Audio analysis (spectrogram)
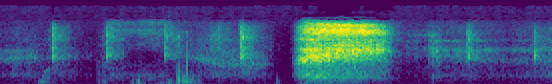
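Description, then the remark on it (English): One loud, breathy yawn bursts out, a short rush of air standing out against quieter breaths and small rustling noises, with no talking around it. “Sorry, I did a big yawn.”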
